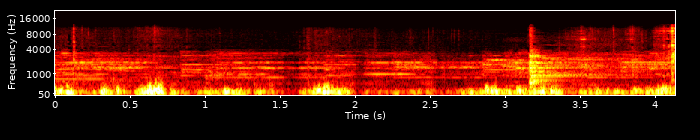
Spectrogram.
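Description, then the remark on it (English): Church bells ring throughout the city of Rome on a hot August morning in 1492, proclaiming a new pope, with layered, lingering metallic tones and a bright new strike near the end, set over a low, pulsing rumble; no one speaks. “church bells throughout the city of Rome proclaimed Alexander Borgia, the new pope”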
